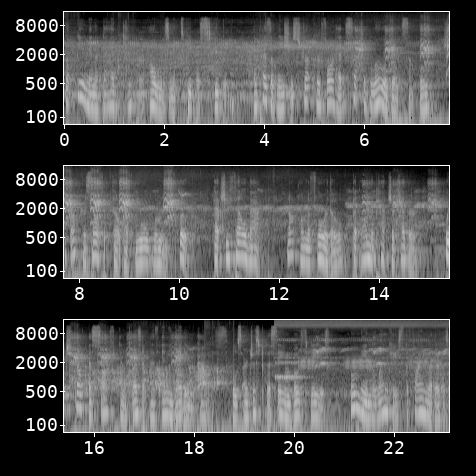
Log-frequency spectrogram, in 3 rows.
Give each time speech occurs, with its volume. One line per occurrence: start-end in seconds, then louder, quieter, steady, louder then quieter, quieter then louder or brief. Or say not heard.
0.0-23.0 steady.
